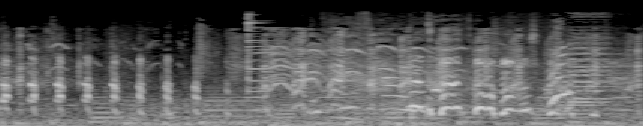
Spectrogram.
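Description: Background music with a girl's rapid, giggling laughter over it.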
